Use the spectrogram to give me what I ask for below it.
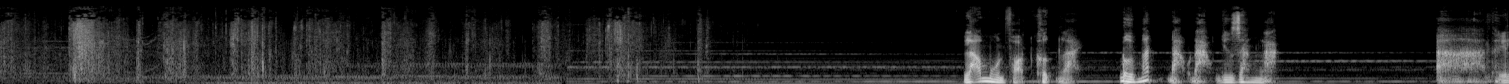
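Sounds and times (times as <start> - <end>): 
shuffling dragging footsteps of someone following behind: 0.0 - 7.5
low sustained tone: 0.0 - 15.0
speech: 9.7 - 12.8.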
